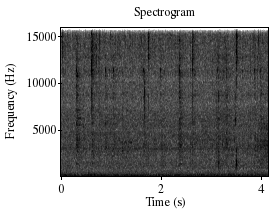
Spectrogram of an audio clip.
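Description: Silicone whisk scraping thick white sauce out of a saucepan onto pasta in a glass baking dish: faint, scattered light clicks and taps over a low steady hum.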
